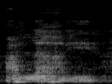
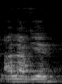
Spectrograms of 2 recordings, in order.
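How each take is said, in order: First: It is said in a warm, heartfelt tone. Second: It is said in a flat, unconvincing tone. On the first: The feeling is sincere. The speaker calls it right. "so you all start getting happy" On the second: The feeling is not believable. The speaker calls it wrong. "hopefully you wouldn't believe them"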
